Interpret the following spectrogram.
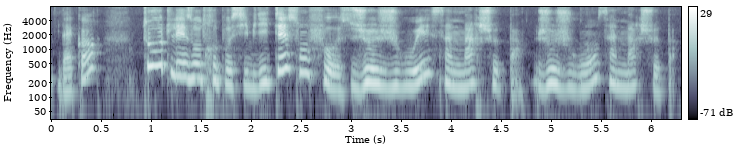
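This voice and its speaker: A woman teaching a recorded lesson to young children, explaining clearly and patiently step by step. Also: medium pitch, dark tone. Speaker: primary school teacher.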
